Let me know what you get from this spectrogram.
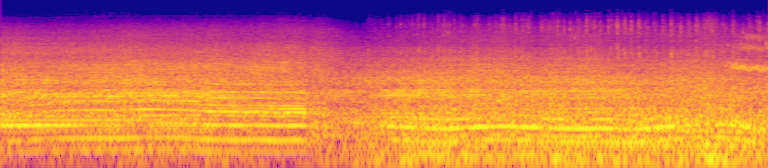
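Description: Engines of two drag-racing vehicles, a car and a pickup truck, running hard as they accelerate side by side down a drag strip: a loud, steady drone of engine notes. About three seconds in the sound dips briefly and settles at a different pitch.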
